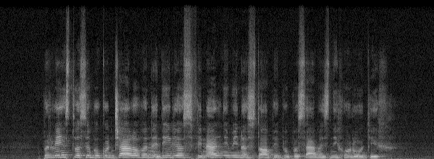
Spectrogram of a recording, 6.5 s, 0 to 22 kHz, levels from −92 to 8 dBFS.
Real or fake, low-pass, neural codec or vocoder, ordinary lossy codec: fake; none; vocoder, 44.1 kHz, 128 mel bands, Pupu-Vocoder; none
